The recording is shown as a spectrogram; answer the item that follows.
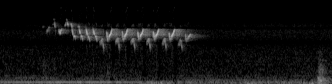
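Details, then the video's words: Male House Wren singing near its nest on 11 May 2011: a quick, bubbly burst of about a dozen high, chattering notes tumbling slightly downward over a second and a half, followed by a low thump. "House wren sings"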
